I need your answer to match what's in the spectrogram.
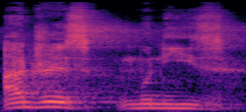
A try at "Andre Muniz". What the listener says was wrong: There's no S in Andre.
